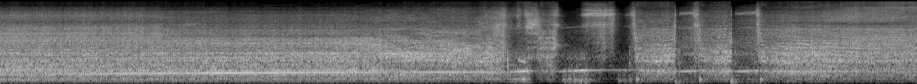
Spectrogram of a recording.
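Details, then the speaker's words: New UK-made Hoover Sensory Floormaster TS2265 bagged cylinder vacuum at maximum suction; strong steady mid-pitched motor roar holding even, brief dips from the nozzle, over 400 air watts, healthy. "wow that's one heck of a suck good suction over 400 air watts is good"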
